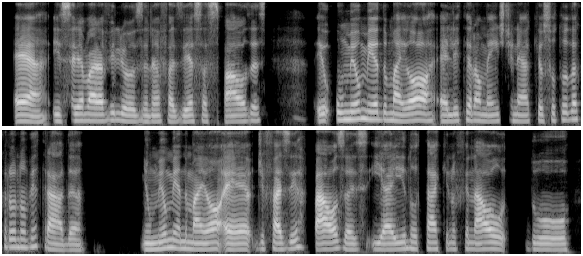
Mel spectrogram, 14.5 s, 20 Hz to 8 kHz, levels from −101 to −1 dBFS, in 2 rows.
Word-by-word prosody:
É, 145 Hz, -3 st, +5 dB
isso 155 Hz, +2 st, +1 dB
aí 160 Hz, -, +1 dB
é -, -, +2 dB
maravilhoso, 155 Hz, -2 st, +1 dB
né, 140 Hz, 0 st, -3 dB
fazer 140 Hz, -1 st, -5 dB
essas 145 Hz, 0 st, 0 dB
pausas. 145 Hz, +4 st, 0 dB, 0.6 s
Eu -, -, -4 dB
o 180 Hz, -1 st, -1 dB
meu 185 Hz, +1 st, +2 dB
medo 185 Hz, -3 st, +1 dB
maior 160 Hz, 0 st, +4 dB
é 150 Hz, -, 0 dB
literalmente, 155 Hz, 0 st, -4 dB
né, 145 Hz, -2 st, -3 dB
que 150 Hz, -, -24 dB
eu 155 Hz, -, -3 dB
sou 160 Hz, +3 st, -5 dB
toda 180 Hz, +2 st, -3 dB
cronometrada. 190 Hz, -, -3 dB, 0.7 s
E 145 Hz, -, -4 dB
o -, -, +1 dB
meu 155 Hz, +4 st, -1 dB
medo 170 Hz, -3 st, -2 dB
maior, 145 Hz, 0 st, +3 dB
eh, 140 Hz, 0 st, +3 dB
de 155 Hz, +1 st, -11 dB
fazer 160 Hz, +6 st, +1 dB
pausas 145 Hz, -1 st, +3 dB
e 145 Hz, -1 st, -3 dB
aí 140 Hz, +2 st, 0 dB
notar 155 Hz, -1 st, -3 dB
que 155 Hz, -, -17 dB
no 150 Hz, 0 st, -10 dB
final 150 Hz, -1 st, 0 dB, 0.2 s
do 140 Hz, -2 st, -3 dB
150 Hz, 155 wpm, -24 LUFS, 145-165 Hz, 0.7 s, É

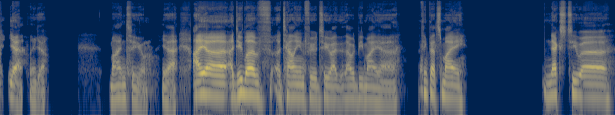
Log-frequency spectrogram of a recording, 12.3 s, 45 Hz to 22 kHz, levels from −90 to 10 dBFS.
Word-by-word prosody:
Yeah. -, -, 0 dB, 0.2 s
There 90 Hz, -, -12 dB
you 90 Hz, -, -14 dB
go. 80 Hz, -, -9 dB, 1.3 s
Mine 110 Hz, +2 st, -7 dB
too. 95 Hz, -8 st, -10 dB, 0.3 s
Yeah. -, -, -4 dB, 0.3 s
I, 140 Hz, +2 st, +7 dB
uh, 130 Hz, -3 st, +7 dB
I -, -, 0 dB
do 140 Hz, +4 st, -1 dB
love 135 Hz, -8 st, +4 dB
Italian 120 Hz, -1 st, -4 dB
food 110 Hz, -3 st, -8 dB
too. 110 Hz, +2 st, -6 dB
I've 105 Hz, -1 st, -5 dB
that 110 Hz, 0 st, -7 dB
would 110 Hz, -1 st, -9 dB
be 110 Hz, 0 st, -11 dB
my 105 Hz, -2 st, -7 dB
uh, 90 Hz, -1 st, -9 dB, 0.5 s
I -, -, -12 dB
think 145 Hz, -2 st, -7 dB
that's 135 Hz, -, -2 dB
my 115 Hz, -7 st, -2 dB, 1.6 s
next 135 Hz, +2 st, -1 dB
to, 140 Hz, -3 st, -4 dB
uh, 120 Hz, -2 st, +1 dB
115 Hz, 135 wpm, -20 LUFS, 105-130 Hz, 1.6 s, I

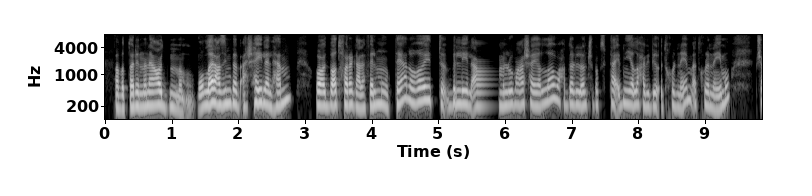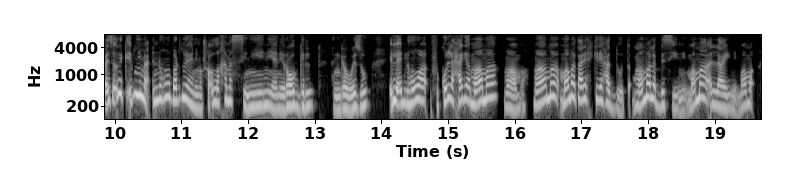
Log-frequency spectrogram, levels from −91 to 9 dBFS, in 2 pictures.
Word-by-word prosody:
فباضطر 185 Hz, +2 st, +1 dB
إن 195 Hz, 0 st, +1 dB
أنا 205 Hz, +1 st, +3 dB
أقعد 210 Hz, -3 st, +4 dB
م 155 Hz, -6 st, -4 dB
والله 210 Hz, +6 st, +6 dB
العظيم 225 Hz, -1 st, +6 dB
بابقى 205 Hz, -5 st, -1 dB
شايلة 235 Hz, 0 st, +3 dB
الهَم، 210 Hz, -, -1 dB, 0.4 s
وأقعد 205 Hz, -1 st, +6 dB
بقى 200 Hz, -, +6 dB
أتفرّج 215 Hz, -1 st, +1 dB
على 180 Hz, 0 st, 0 dB
فيلم 205 Hz, +4 st, 0 dB
وبتاع 220 Hz, +7 st, -1 dB
لغاية 260 Hz, +1 st, +2 dB
بالليل 220 Hz, 0 st, 0 dB
أعمل 200 Hz, +1 st, -4 dB
لهم 220 Hz, 0 st, -1 dB
عشا، 220 Hz, +1 st, -3 dB
يالّا، 225 Hz, +8 st, 0 dB
وأحضّر 225 Hz, -6 st, -3 dB, 0.2 s
الlunch 210 Hz, 0 st, -12 dB
box 210 Hz, -, -17 dB
بتاع 225 Hz, -, -3 dB
ابني، 230 Hz, -1 st, -3 dB
"يالّا 215 Hz, +1 st, 0 dB
حبيبي 200 Hz, -1 st, -3 dB
أدخل 205 Hz, -3 st, -8 dB
نام." 245 Hz, +10 st, -3 dB
أدخل 210 Hz, -, -5 dB
أنيّمه، 190 Hz, -, -2 dB, 0.4 s
مش -, -, -13 dB
عايزة -, -, +3 dB
أقول 390 Hz, -, +4 dB
لِك 400 Hz, -, -6 dB
ابني 365 Hz, -3 st, +5 dB
مع 290 Hz, -, +4 dB
إنه 275 Hz, +3 st, +3 dB
هو -, -, +2 dB
برضه 275 Hz, +3 st, +2 dB
يعني 220 Hz, -9 st, 0 dB
ما 175 Hz, -, -4 dB
شاء 175 Hz, -, -3 dB
الله 240 Hz, +1 st, +1 dB
5 260 Hz, -1 st, -1 dB
سنين 200 Hz, +1 st, -1 dB
يعني 175 Hz, -3 st, -1 dB
راجل 200 Hz, +1 st, +1 dB, 0.3 s
هنجوّزه، 180 Hz, +5 st, 0 dB, 0.3 s
إلا 245 Hz, -4 st, +5 dB
إن 230 Hz, 0 st, +1 dB
هو 260 Hz, +4 st, +2 dB
في 205 Hz, -, -13 dB
كلّ 260 Hz, +6 st, +2 dB
حاجة 260 Hz, +2 st, -1 dB
"ماما، 270 Hz, +8 st, +2 dB
ماما، 180 Hz, 0 st, -3 dB
ماما، 275 Hz, +9 st, +2 dB
ماما 255 Hz, +7 st, +3 dB
تعالي 280 Hz, -1 st, +1 dB
احكي 275 Hz, -, -6 dB
لي 270 Hz, -, +1 dB
حدّوتة، 180 Hz, -, -5 dB
ماما 210 Hz, +10 st, +1 dB
لبّسيني، 200 Hz, -, -3 dB
ماما 310 Hz, +1 st, 0 dB
قلّعيني 190 Hz, -4 st, -2 dB
ماما" 210 Hz, +4 st, -4 dB
215 Hz, 215 wpm, -20 LUFS, 195-250 Hz, 0.4 s, والله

